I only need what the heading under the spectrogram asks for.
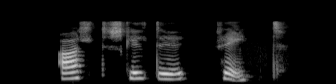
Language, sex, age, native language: Icelandic, female, 10, Icelandic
